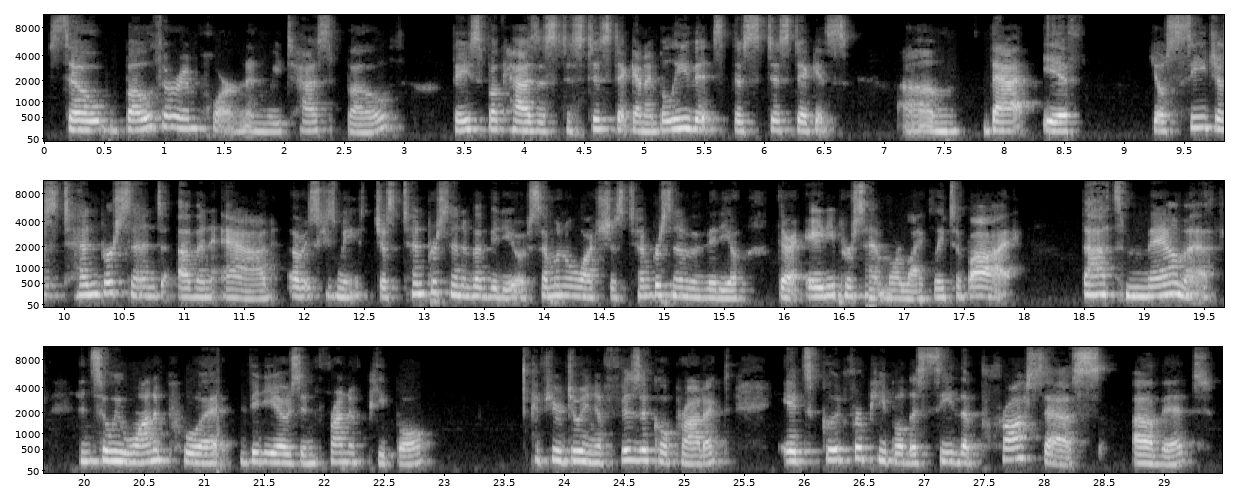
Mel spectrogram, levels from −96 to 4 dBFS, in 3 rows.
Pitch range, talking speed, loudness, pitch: 185-225 Hz, 165 wpm, -18 LUFS, 205 Hz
